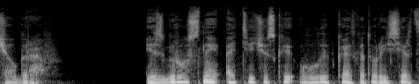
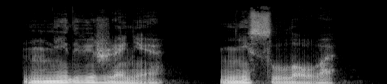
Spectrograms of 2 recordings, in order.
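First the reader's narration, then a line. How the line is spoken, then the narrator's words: Plain. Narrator (Russian): сказал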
